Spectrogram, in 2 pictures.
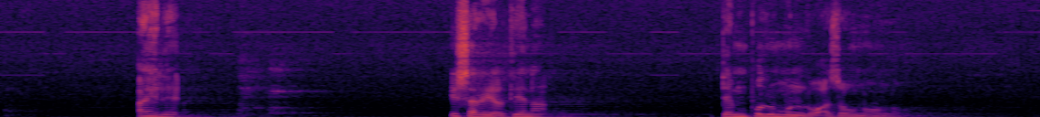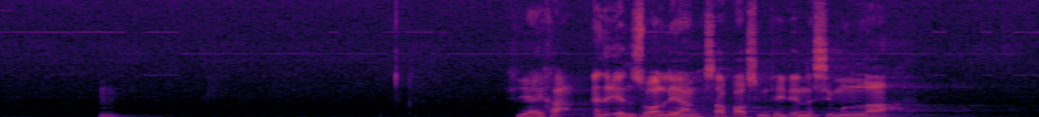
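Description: A man speaks with animation through a microphone in an echoing room, in short bursts with pauses.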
